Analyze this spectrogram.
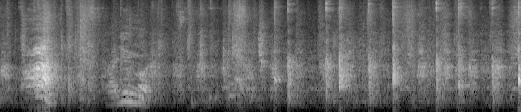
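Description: A ping-pong ball clicks back and forth against paddles and a table.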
